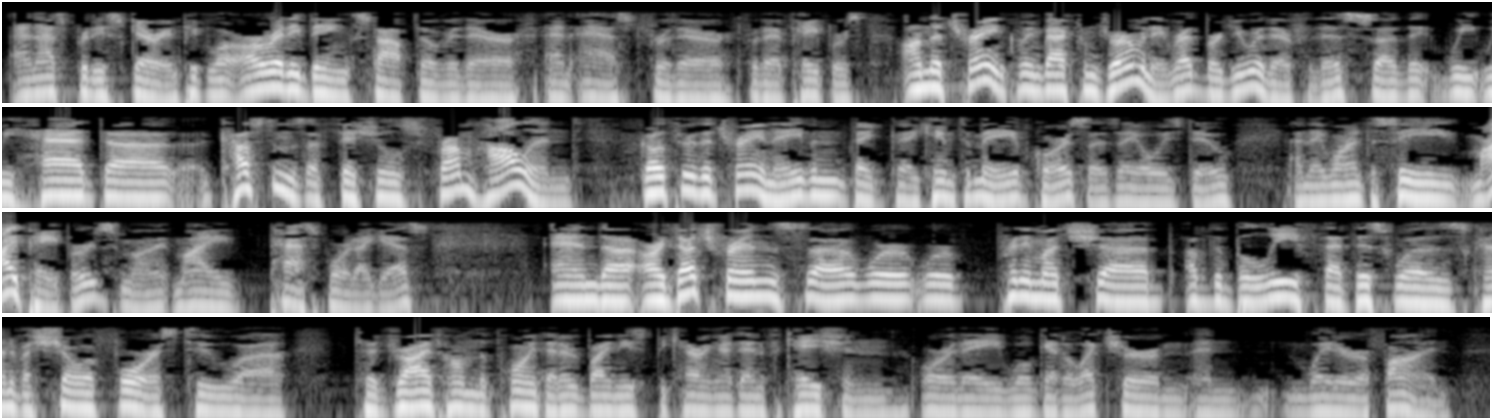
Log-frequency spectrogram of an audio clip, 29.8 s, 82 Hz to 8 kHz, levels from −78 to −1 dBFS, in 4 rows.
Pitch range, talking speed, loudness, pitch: 105-145 Hz, 240 wpm, -15 LUFS, 120 Hz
